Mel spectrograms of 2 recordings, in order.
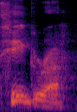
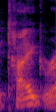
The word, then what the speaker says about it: Tigra: I I think I I thought it was pronounced Tigra when I was a kid I think that's how I pronounced it then later I heard people say tiger and then I realized oh yeah it is supposed to be Tiger but as a kid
